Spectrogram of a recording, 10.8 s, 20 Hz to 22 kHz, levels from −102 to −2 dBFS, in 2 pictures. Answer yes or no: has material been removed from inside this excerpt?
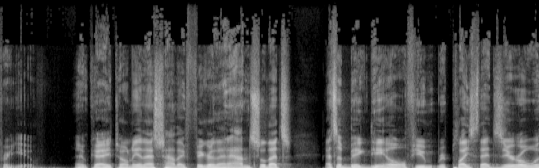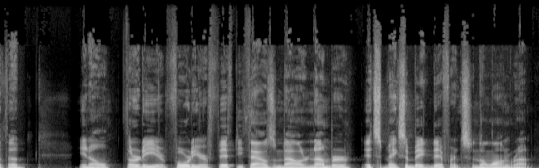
no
